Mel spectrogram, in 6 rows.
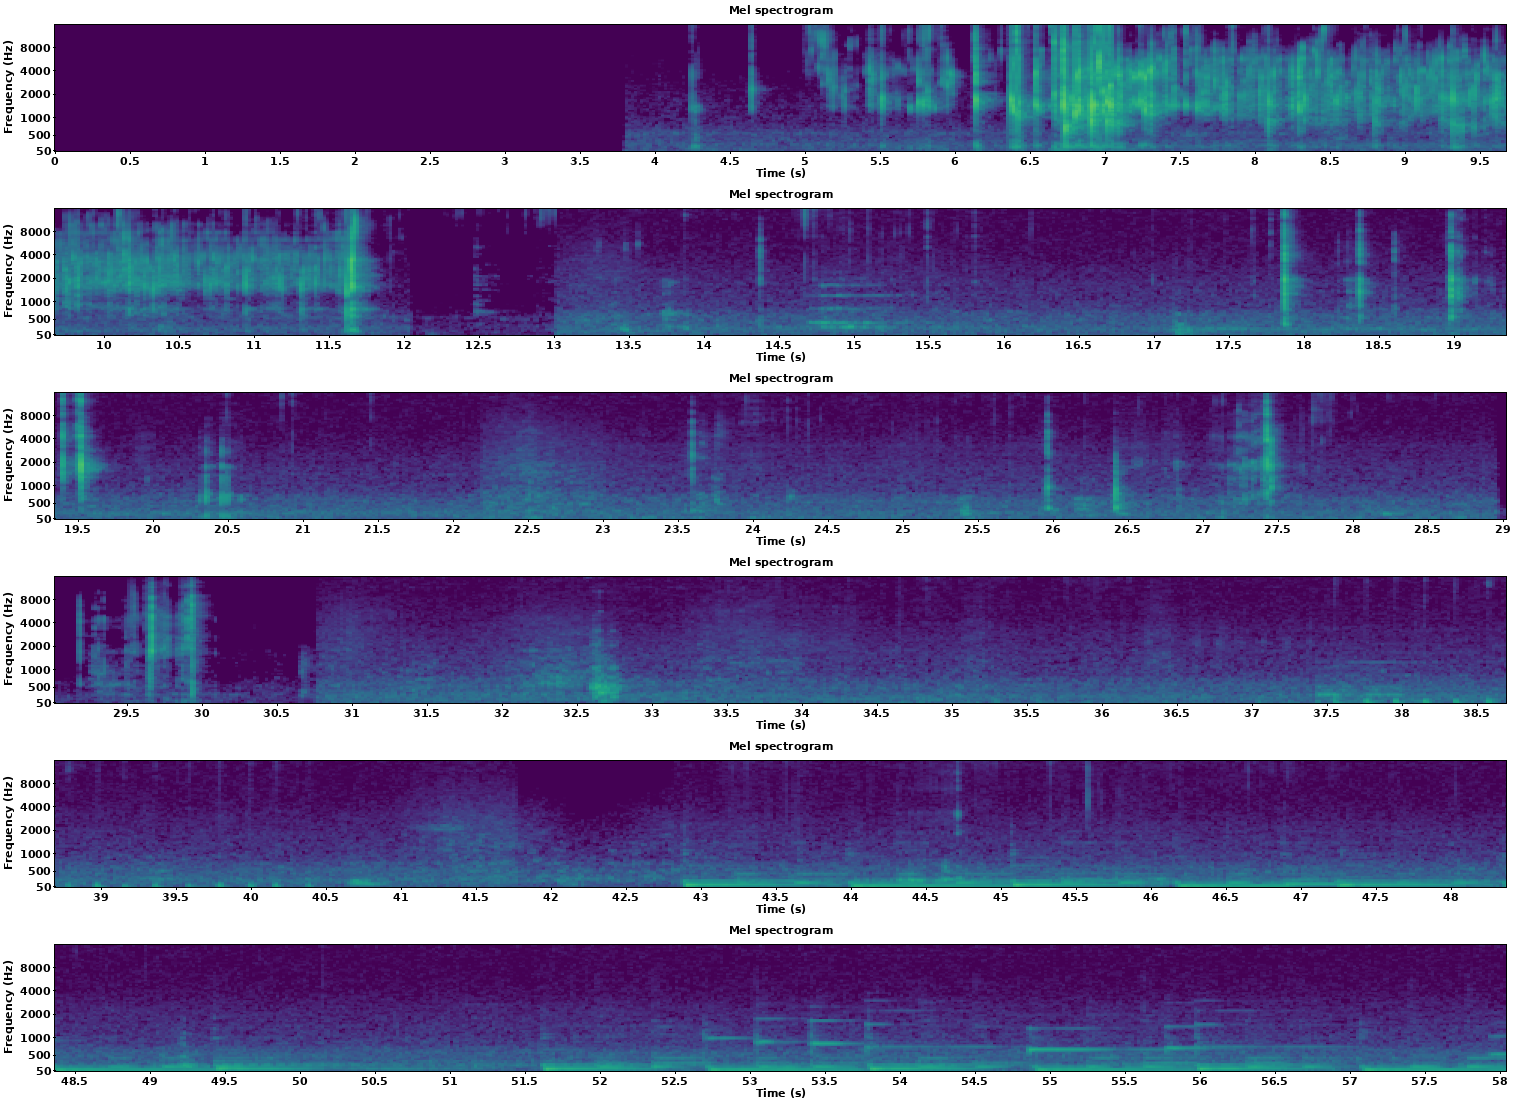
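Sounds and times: coffee pouring into glass cup: 5.0s - 11.8s
spoon clicking and tapping cream: 37.4s - 40.4s.

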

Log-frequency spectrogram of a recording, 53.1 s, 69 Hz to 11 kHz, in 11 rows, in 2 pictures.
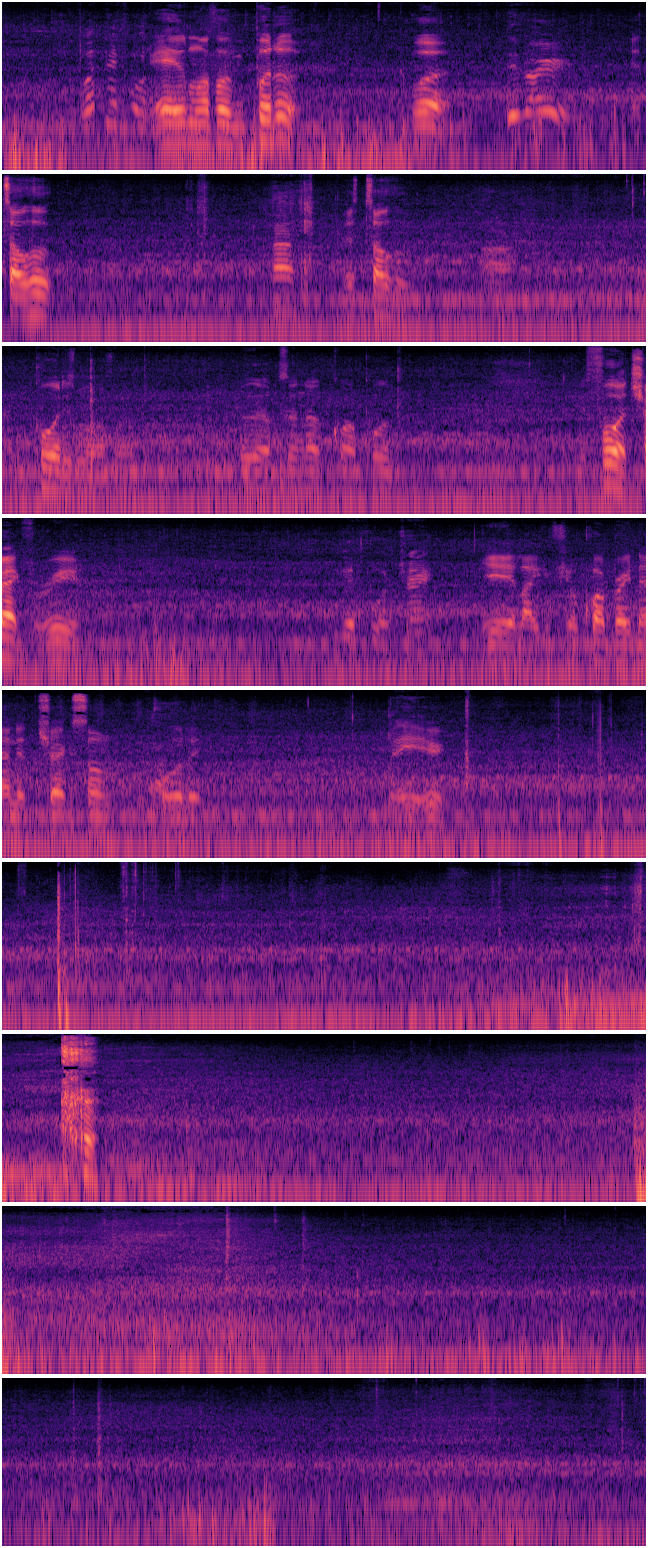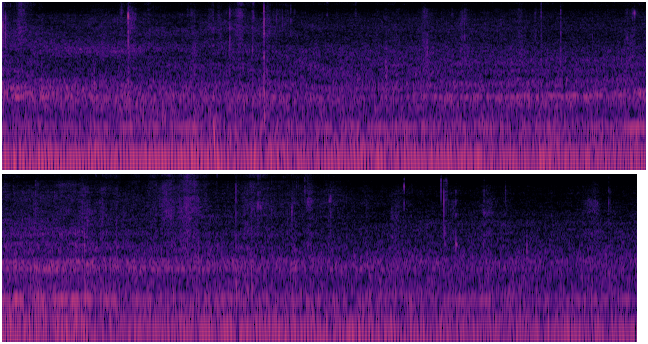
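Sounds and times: car engine rumbling: 0.0s - 53.0s.

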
